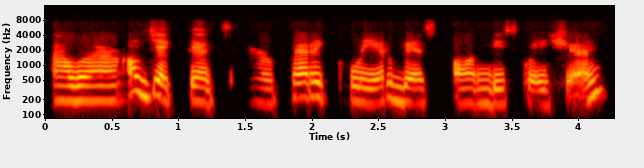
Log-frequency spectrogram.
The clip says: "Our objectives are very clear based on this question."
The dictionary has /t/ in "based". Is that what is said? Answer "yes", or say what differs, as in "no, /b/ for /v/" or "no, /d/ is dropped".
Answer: yes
